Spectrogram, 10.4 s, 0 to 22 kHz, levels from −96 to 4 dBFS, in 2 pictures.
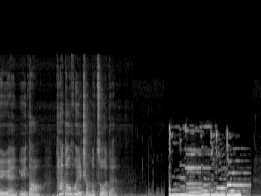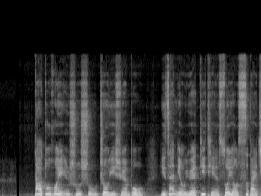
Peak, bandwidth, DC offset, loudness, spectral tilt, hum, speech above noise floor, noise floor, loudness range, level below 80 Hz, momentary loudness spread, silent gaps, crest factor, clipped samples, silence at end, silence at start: -4 dBFS; 15.5 kHz; under 0.1%; -20 LUFS; -7 dB/octave; none; 34 dB; -53 dBFS; 8 LU; -30 dBFS; 16 LU; none; 16 dB; under 0.1%; 0 s; 0 s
